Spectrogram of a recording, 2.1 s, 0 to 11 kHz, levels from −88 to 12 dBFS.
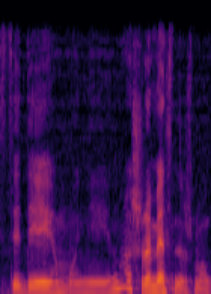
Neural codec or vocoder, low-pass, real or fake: vocoder, 44.1 kHz, 128 mel bands, Pupu-Vocoder; 9.9 kHz; fake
